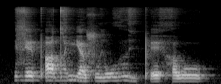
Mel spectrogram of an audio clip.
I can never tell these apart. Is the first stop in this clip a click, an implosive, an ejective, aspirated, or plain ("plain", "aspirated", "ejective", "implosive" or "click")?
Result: ejective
